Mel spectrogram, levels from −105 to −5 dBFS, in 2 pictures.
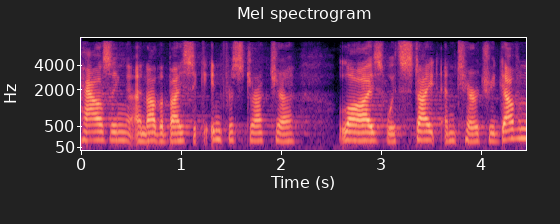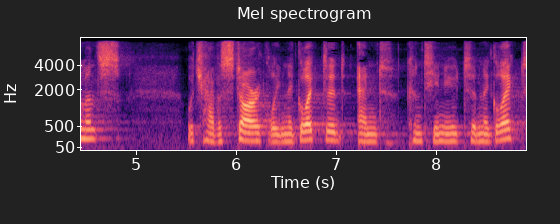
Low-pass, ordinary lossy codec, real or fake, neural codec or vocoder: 7.2 kHz; MP3, 64 kbps; real; none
